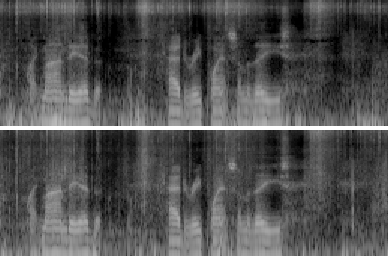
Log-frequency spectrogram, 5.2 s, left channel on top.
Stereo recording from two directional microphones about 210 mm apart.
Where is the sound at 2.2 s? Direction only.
5° right (ahead or behind).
